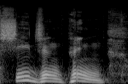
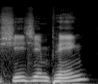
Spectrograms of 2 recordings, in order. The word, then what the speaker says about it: Xi Jinping: I mean, Xi is the correct way to say it. Isn't it Xi Jinping?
